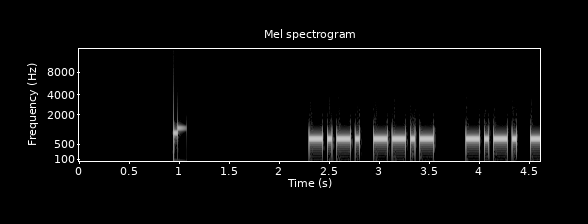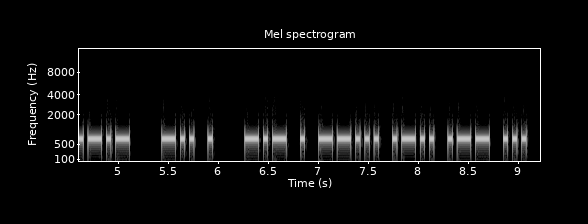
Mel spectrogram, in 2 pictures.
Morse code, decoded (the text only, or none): CQ CQ DE KE7LWS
